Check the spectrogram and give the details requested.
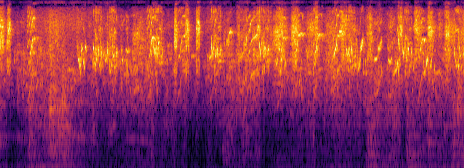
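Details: Loud budgerigar chatter: a dense stream of high, grating squawks and rapid chirps from several birds, continuous throughout.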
